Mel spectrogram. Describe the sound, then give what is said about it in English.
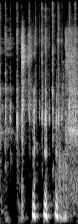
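Quick clacking of fingers typing on a computer keyboard to look up the name of a puzzle game on Xbox, a short burst of several keystrokes in an uneven rhythm with a few louder taps standing out. “What are you doing? Like typing puzzle game on Xbox?”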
